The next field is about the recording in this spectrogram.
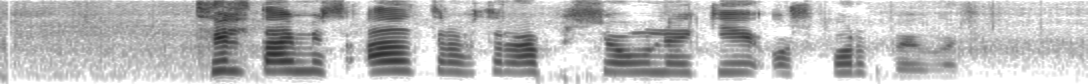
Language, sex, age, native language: Icelandic, other, 20-29, Icelandic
